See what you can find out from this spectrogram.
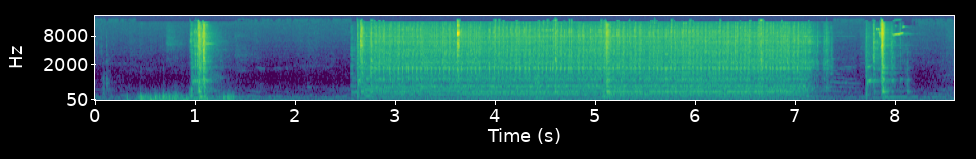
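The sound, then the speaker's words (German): An automatic buttonhole machine stitches a buttonhole. A faint mechanical clunk and a pause give way to a steady, fast whirring hum of about four seconds, then a couple of short clunks as the machine stops. “Dieser Knopflochautomat übernimmt diese nervtötende Arbeit für dich und stickt dir innerhalb von Sekunden ein schönes Knopfloch.”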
